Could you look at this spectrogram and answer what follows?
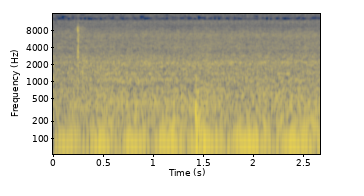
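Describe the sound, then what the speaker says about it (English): A car engine idles steadily at low volume, a constant low hum with a brief sharp click near the start and a faint soft knock midway, with no talk. "I'm going to be starting my car"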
